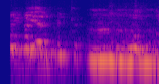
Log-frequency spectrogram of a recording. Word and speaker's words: Iu Mien: joined in November December and for the language Iu Mien is that how you pronounce yeah Iu Mien Anyway in 2022 we did our first data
